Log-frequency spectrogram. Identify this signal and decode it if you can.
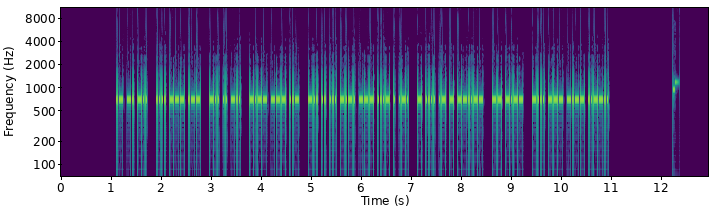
Morse code, heard as a keyed tone, about 44 wpm, 700 Hz. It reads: AND HOW DID YOU DISCOVER THAT, MY BOY?
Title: Sentences from Top 1100 Words 45wpm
